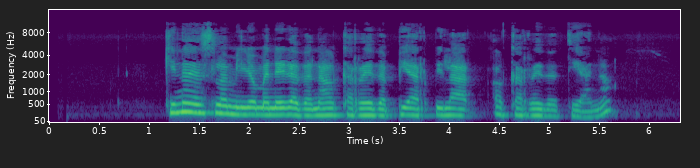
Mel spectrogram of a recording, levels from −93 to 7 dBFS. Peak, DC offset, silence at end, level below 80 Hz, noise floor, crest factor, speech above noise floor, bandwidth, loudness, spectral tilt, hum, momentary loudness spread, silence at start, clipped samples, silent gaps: -10 dBFS; under 0.1%; 0.7 s; -76 dBFS; -73 dBFS; 18 dB; 47 dB; 11 kHz; -26 LUFS; -5 dB/octave; none; 13 LU; 1.15 s; under 0.1%; none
